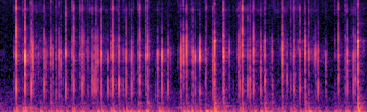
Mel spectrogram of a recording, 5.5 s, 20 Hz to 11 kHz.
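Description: Fingertips type in steady, rapid taps on a pink-framed compact mechanical keyboard with thick cream XDA plastic keycaps, a polycarbonate plate, linear switches and a hollow case. Each keystroke is a short, dry clack with a bright top around 2 kHz and a soft low thump underneath, dying away almost instantly.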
